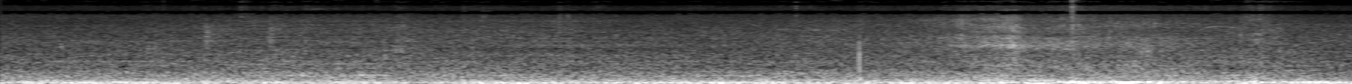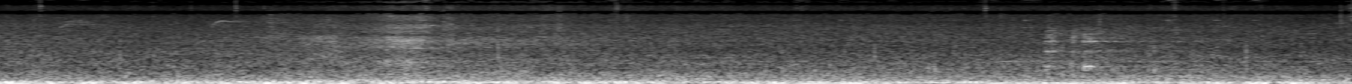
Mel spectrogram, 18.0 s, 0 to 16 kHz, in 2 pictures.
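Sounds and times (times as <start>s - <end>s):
traffic rumble: 0.0s - 18.0s.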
